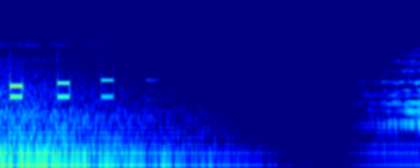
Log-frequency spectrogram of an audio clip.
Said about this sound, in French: saisit le téléphone de l'entreprise et appelle son fils.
